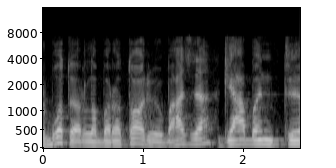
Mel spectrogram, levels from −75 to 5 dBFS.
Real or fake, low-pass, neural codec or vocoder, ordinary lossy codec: real; 7.2 kHz; none; AAC, 96 kbps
